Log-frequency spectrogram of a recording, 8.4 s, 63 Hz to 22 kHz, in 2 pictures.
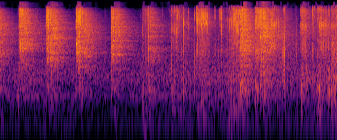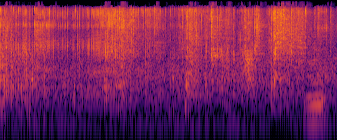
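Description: Vinyl wrap tears and crackles as it is peeled off the roof of a 2015-2016 Subaru WRX, beginning with a run of sharp rhythmic rips and then settling into a continuous crinkling pull, close to the microphone.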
